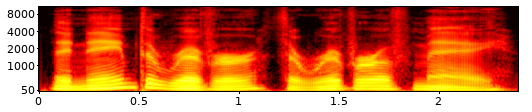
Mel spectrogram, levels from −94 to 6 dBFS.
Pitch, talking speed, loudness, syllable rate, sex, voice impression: 105 Hz, 200 wpm, -17 LUFS, 5.0 syllables/s, male, masculine, adult-like, sincere, calm, slightly wild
